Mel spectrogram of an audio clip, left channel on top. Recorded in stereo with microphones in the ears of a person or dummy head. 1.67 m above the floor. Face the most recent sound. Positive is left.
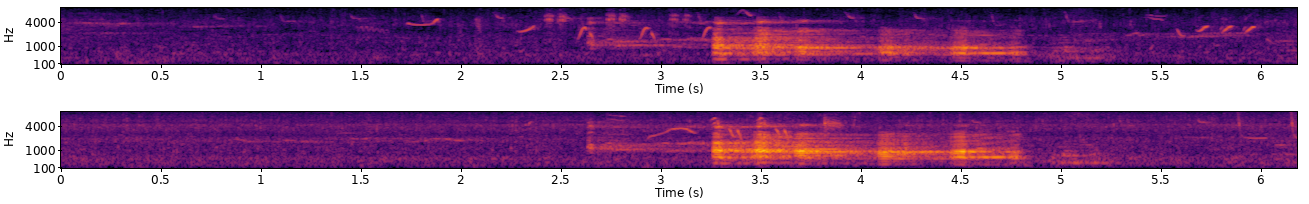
turn(degrees=-35)  # may be behind; listen again after turning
